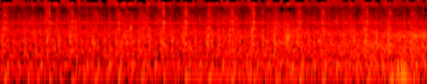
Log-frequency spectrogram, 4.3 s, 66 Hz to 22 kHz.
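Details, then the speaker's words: G.3000 ZEVA single-cylinder diesel tractor engine idling with a rough, rattly, gritty noise over its uneven thump: noisy fan support bearing or tension pulley bearing. "Baik, ada suara berisik dari laker atau bearing penahan kipas ya, atau tension pulley."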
